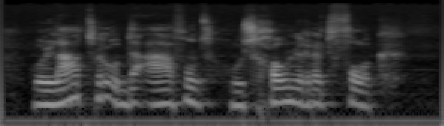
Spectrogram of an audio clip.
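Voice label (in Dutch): hoe later op de avond hoe schoner het volk, Dutch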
